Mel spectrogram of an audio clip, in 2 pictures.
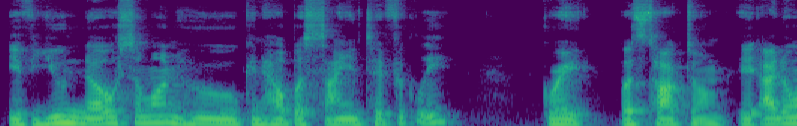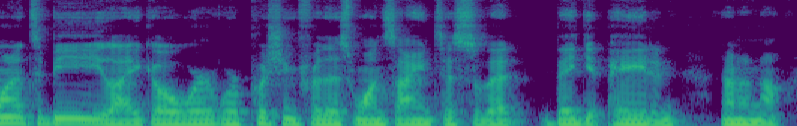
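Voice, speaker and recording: Male, hoarse and raspy, earnest, rambling advocacy organizer, mid-range pitch. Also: fairly even intonation, normal speed, darkish tone. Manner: earnest, rambling with restarts and fillers. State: hoarse, throat-clearing. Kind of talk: casual direct-to-camera talk.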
